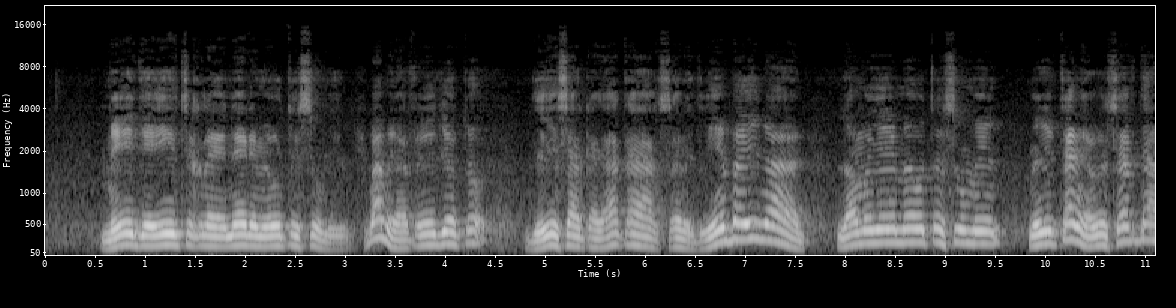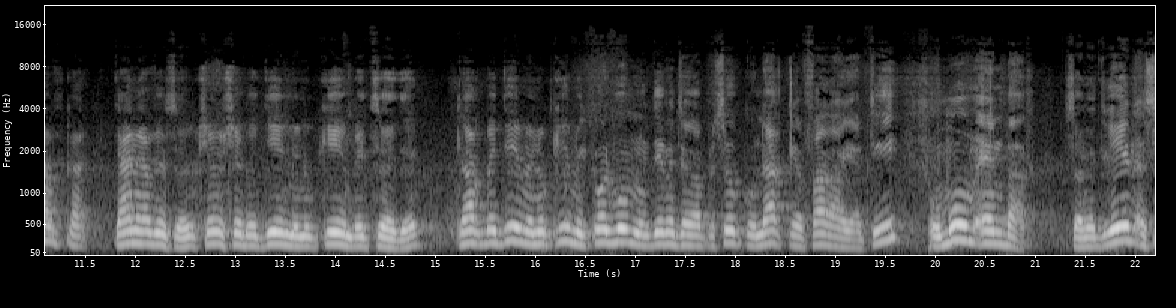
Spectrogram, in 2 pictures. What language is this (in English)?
Hebrew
